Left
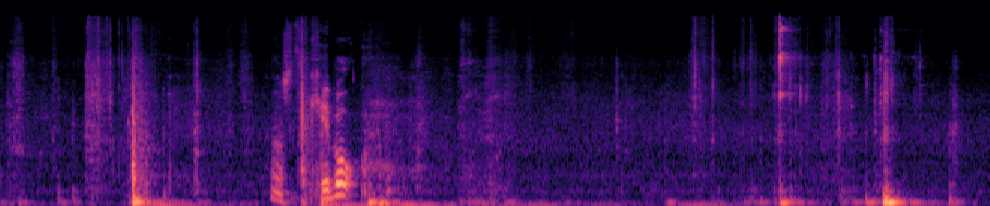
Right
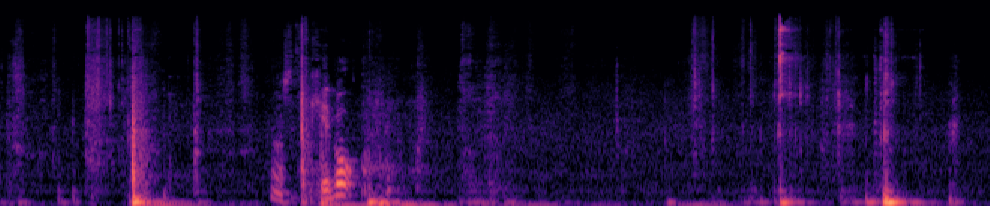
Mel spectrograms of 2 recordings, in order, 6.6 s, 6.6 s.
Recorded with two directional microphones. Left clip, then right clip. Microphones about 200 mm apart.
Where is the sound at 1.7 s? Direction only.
45° left (ahead or behind).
